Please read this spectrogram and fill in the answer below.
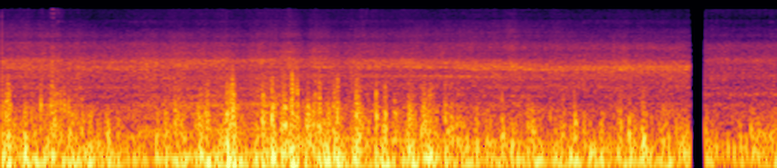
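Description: Motorbike engine running on the move, with heavy wind buffeting on the microphone. The sound cuts out briefly about nine seconds in.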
